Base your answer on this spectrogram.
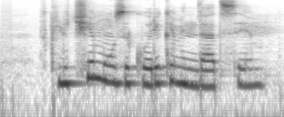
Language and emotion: Russian, neutral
